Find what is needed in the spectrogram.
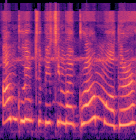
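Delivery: put-on high, quick little girl voice. A narrator's reading. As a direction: chirp it like an innocent child. Little girl answers the wolf.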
